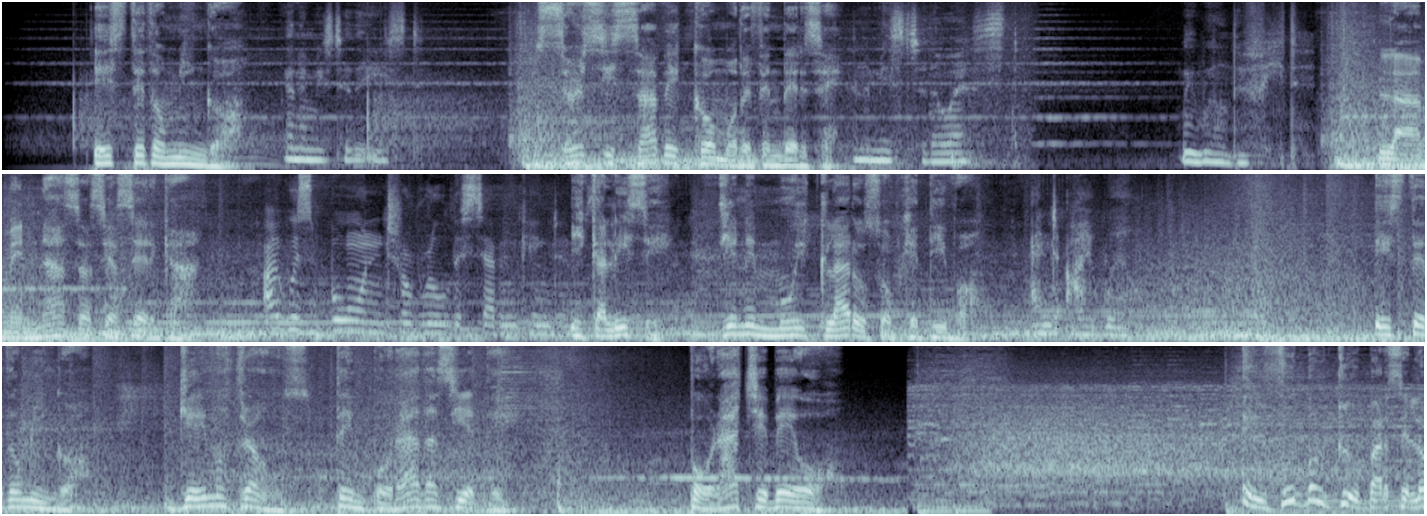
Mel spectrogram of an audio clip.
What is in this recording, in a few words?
TV PROMOS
